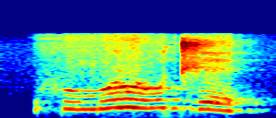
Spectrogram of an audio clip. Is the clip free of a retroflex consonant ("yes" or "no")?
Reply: no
